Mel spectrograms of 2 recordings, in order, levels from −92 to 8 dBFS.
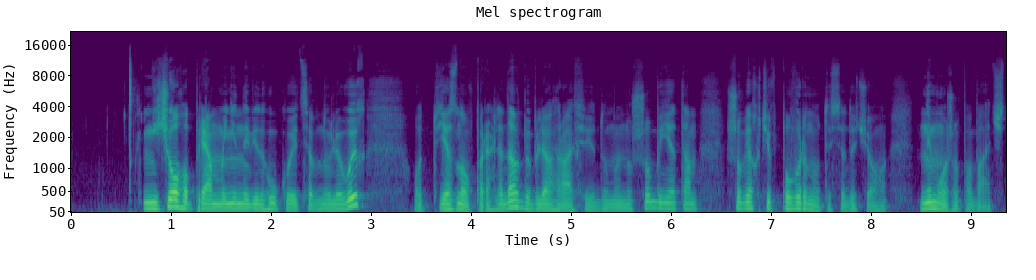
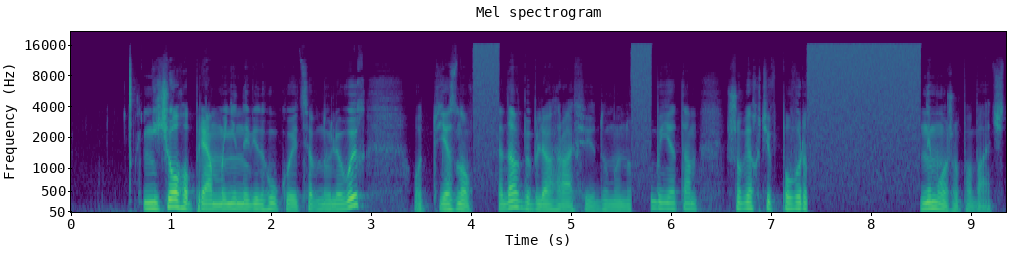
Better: first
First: none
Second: audio cutting out; filled with static; at 4 s, at 5.5 s and at 7.5 s for 1 s

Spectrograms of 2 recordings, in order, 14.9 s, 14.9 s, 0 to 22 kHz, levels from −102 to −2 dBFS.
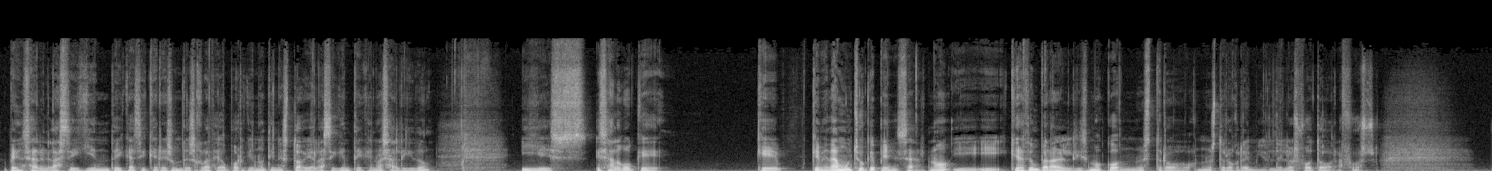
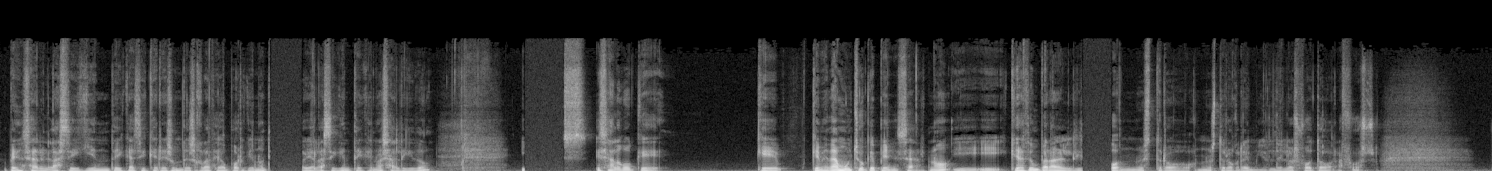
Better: first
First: none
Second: audio cutting out; at 2.5 s, at 5 s and at 11 s

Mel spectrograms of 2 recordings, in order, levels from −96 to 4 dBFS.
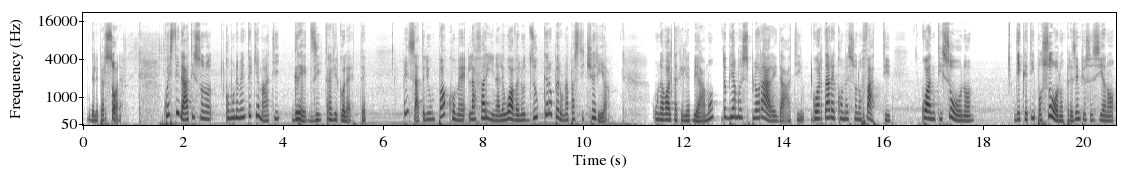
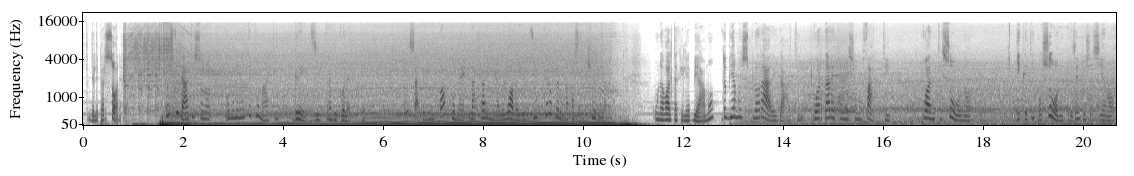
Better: first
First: traffic noise; faint; throughout; 30 dB below the speech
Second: traffic noise; loud; throughout; as loud as the speech

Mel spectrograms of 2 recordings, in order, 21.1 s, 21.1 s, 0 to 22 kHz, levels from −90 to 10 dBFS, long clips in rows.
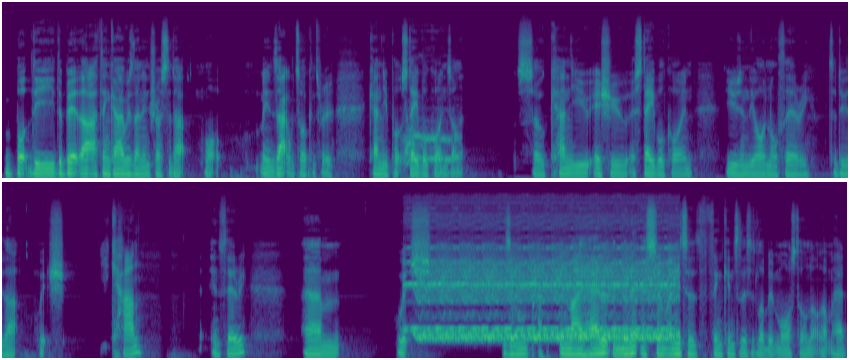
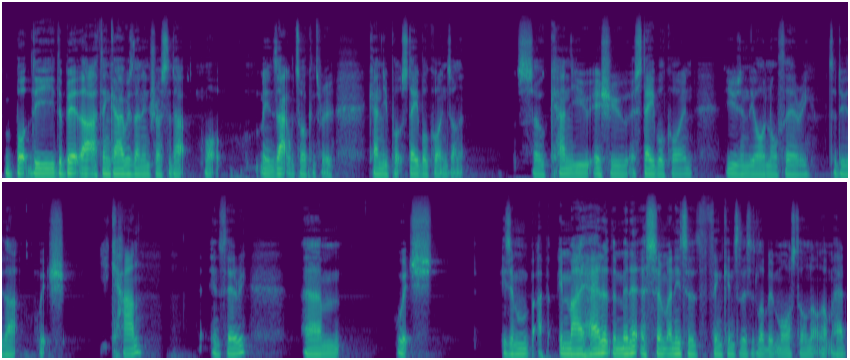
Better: second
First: dog barking; noticeable; at 5 s; peak 7 dB below the speech // siren; loud; from 16 to 19 s; peak 4 dB above the speech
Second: none

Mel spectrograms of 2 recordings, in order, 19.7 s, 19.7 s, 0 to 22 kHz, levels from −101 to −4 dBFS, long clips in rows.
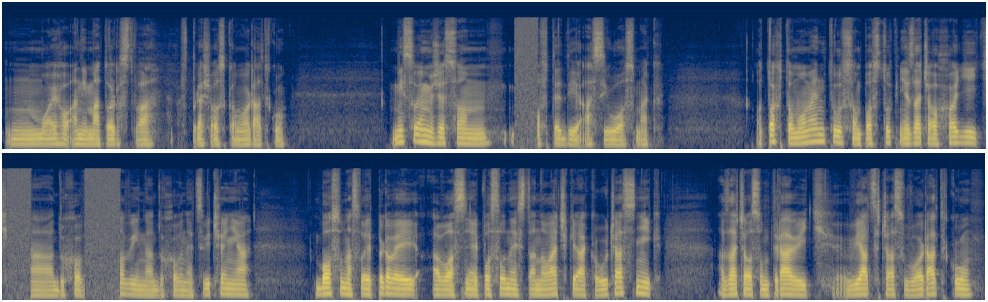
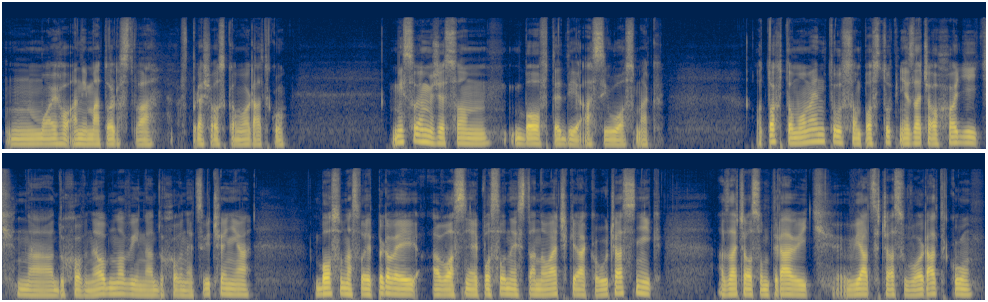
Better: second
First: audio cutting out; filled with static; at 5 s, at 10 s and at 11 s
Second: none

